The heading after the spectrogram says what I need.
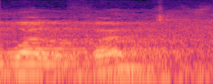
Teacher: pengucapannya adalah mengucapkan huruf ha dari tengah tenggorokan tetapi tidak dibunyikan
